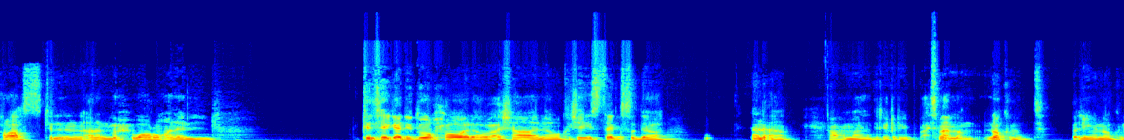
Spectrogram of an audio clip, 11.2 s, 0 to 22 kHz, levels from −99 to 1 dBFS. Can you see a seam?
yes; 1 cut; at 8.0 s

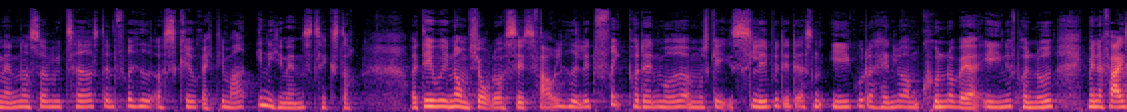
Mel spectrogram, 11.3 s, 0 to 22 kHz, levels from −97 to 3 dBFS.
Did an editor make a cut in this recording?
yes; 2 cuts; at 5.3 s, 10.1 s

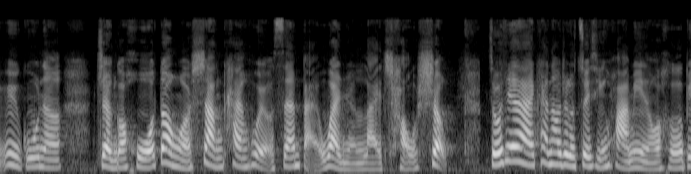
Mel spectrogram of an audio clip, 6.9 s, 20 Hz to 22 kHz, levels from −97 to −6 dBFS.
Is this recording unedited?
no; 1 cut; at 4.8 s

